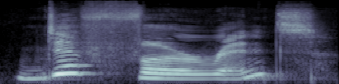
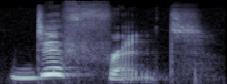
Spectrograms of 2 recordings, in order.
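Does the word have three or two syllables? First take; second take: three; two. First: It is said with three syllables. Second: It is said with two syllables.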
